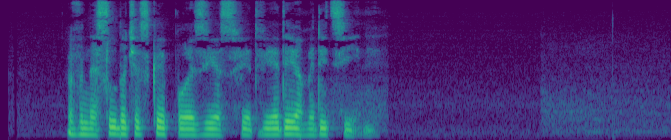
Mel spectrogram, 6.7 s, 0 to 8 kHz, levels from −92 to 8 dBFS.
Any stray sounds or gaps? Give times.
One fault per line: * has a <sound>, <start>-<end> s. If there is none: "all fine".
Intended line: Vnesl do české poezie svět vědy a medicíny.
all fine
